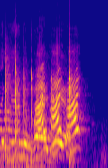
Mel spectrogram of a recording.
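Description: A young man's voice singing a parody song in a rap style, with sharp clicks and knocks among the words, breaking off abruptly about one and a half seconds in.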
